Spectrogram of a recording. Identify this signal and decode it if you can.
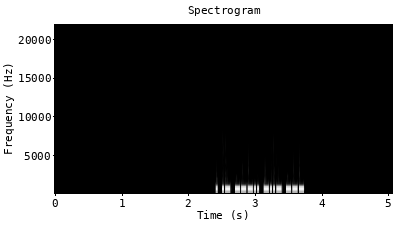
Morse code, heard as a keyed tone, about 51 wpm, 700 Hz. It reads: EA8XO
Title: DXCC-100 Call Signs - 5 Characters - Repeated 3x - 50wpm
